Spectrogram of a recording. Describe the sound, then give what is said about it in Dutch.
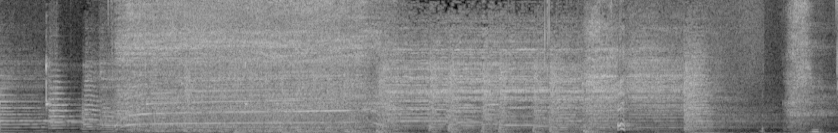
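A paper shredder runs for about eight seconds, a loud, steady motor whine with a shifting pitch and bursts of crunching, grinding noise in the second half. “En toen heb ik de papierversnipperaar gekocht.”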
